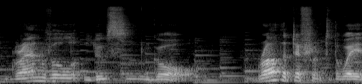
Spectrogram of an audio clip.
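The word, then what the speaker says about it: Leveson-Gower: It's actually pronounced Granville Lucen Gore.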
